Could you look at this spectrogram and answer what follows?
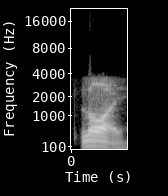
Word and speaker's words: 來: light or is it loy so when we read it it is pronounced loi but when we say it it's pronounced li they with an e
